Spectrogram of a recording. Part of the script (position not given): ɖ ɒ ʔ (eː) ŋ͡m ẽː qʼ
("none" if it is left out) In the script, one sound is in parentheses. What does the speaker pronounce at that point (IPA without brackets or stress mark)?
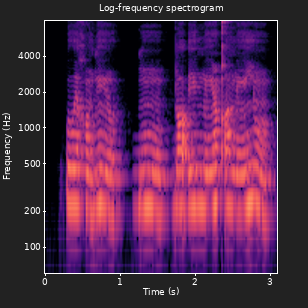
eː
